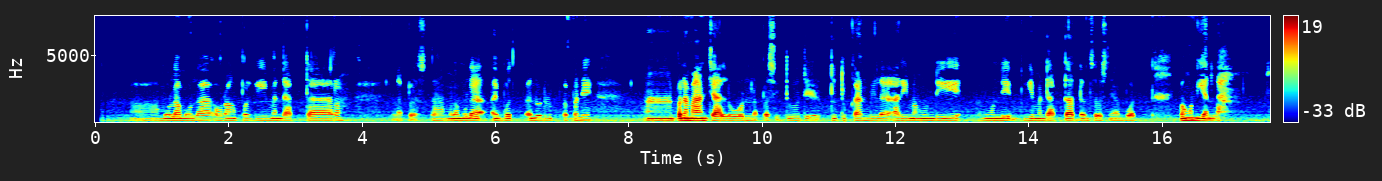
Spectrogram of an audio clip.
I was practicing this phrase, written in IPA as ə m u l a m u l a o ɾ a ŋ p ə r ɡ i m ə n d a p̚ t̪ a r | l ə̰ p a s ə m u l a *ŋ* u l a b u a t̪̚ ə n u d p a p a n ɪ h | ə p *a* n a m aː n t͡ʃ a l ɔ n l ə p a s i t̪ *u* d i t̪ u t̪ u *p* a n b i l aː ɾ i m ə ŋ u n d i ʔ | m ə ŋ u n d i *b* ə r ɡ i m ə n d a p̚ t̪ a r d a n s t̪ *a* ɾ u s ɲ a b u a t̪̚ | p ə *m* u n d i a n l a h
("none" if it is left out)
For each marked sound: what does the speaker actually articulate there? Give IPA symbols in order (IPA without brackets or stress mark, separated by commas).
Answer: m, ə, u, k, p, ə, ŋ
